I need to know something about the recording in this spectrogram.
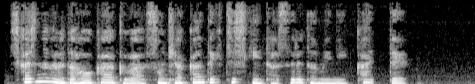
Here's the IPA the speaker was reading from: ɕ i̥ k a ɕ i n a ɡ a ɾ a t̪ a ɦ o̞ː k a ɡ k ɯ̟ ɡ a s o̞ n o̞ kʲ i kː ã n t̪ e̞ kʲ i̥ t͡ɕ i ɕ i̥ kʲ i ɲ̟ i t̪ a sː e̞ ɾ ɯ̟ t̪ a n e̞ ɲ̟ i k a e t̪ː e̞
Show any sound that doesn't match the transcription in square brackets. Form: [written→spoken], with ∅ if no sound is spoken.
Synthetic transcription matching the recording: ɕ i̥ k a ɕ i n a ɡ a ɾ a t̪ a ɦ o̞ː k a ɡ k ɯ̟ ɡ a s o̞ n o̞ kʲ [i→a] kː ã n t̪ e̞ kʲ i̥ t͡ɕ i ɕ i̥ kʲ i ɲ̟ i t̪ a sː e̞ ɾ ɯ̟ t̪ a [n→m] e̞ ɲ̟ i k a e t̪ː e̞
